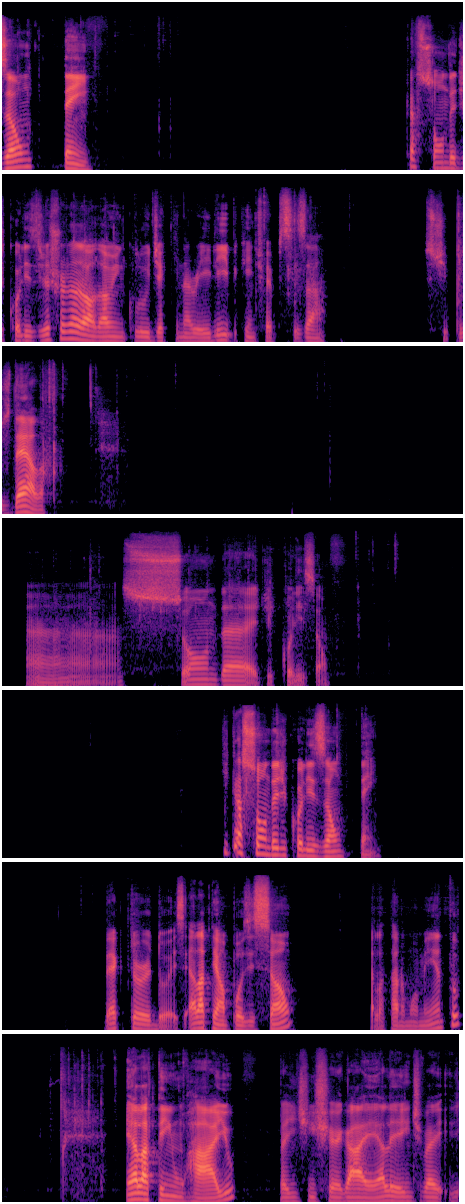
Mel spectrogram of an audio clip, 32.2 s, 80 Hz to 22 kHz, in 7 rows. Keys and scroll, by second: 0.0-1.8 typing, 4.6-8.5 typing, 9.6 shift+Return, 10.1-25.2 typing, 17.6 Return, 18.0 Down, 20.8 Up, 21.1 Tab, 26.4 s, 27.5 Return, 28.1-29.9 typing.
